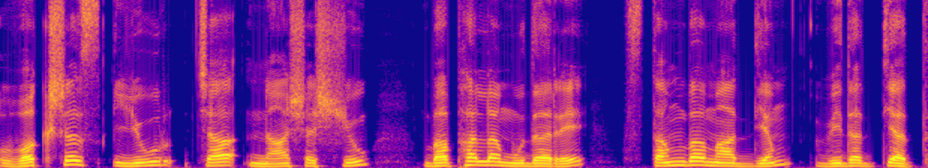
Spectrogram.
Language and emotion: Kannada, neutral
